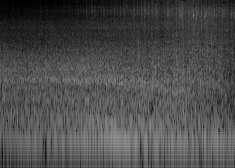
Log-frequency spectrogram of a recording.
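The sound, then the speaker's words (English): A taxi that has come back pulls up, its engine rumbling steadily with a low, droning hum and a broad wash of road noise, holding at a fairly loud, even level throughout with no voices. “Look over there. Our taxi's come back.”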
